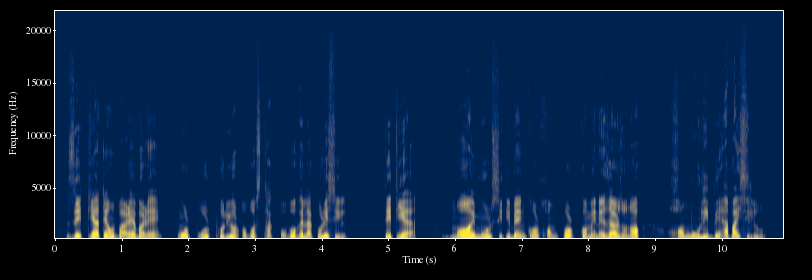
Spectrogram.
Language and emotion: Assamese, disgusted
